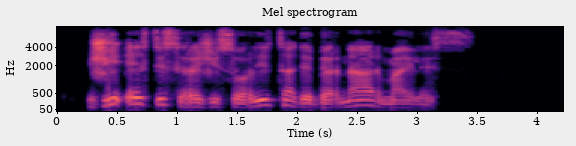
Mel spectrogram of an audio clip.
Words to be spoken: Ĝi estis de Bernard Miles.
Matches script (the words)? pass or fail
fail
